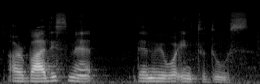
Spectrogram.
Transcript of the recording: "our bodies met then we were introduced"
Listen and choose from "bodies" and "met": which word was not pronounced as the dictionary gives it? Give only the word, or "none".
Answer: bodies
